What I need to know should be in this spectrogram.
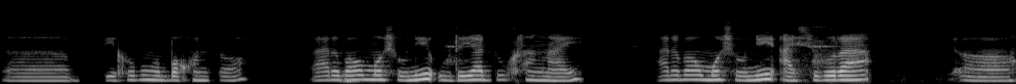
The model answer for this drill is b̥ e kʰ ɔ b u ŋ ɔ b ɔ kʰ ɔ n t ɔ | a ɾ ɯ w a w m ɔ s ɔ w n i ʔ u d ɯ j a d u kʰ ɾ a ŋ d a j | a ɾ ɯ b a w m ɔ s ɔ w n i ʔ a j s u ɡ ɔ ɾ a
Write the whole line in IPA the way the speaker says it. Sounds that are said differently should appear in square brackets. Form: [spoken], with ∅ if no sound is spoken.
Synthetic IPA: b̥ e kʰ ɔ b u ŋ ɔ b ɔ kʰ ɔ n t ɔ | a ɾ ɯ [b] a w m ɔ s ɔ w n i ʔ u d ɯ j a d u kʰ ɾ a ŋ [n] a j | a ɾ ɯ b a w m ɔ s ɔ w n i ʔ a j s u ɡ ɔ ɾ a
